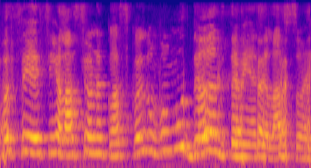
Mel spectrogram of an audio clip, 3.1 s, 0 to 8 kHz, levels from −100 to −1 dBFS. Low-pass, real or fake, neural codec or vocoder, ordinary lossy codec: 7.2 kHz; real; none; none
